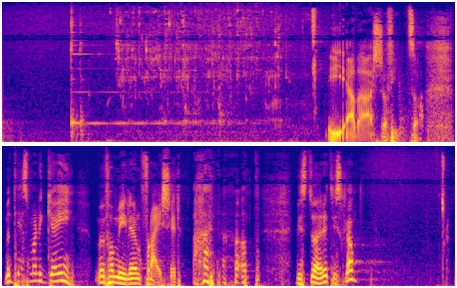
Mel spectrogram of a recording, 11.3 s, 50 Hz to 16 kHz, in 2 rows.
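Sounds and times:
glass clink: 0.8 - 3.8
wine pouring into a glass: 0.9 - 4.1
speech: 4.1 - 10.4.

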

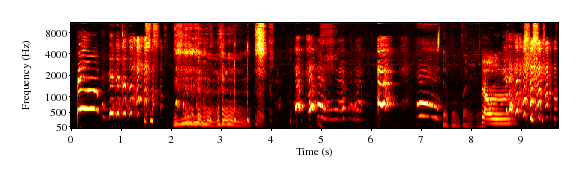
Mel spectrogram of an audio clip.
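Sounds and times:
baby laughing in squealing giggles: 0.4 - 2.8, 4.4 - 7.3, 8.7 - 9.7
adult with deeper voice laughing and making playful sounds: 0.8 - 5.3, 8.7 - 9.7
speech: 1.6 - 3.8.

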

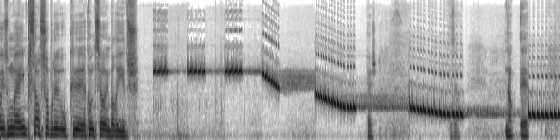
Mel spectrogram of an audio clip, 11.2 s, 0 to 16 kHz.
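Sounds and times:
speech: 0.0 - 2.9, 7.4 - 7.6, 10.1 - 10.7
cricket chirping shrill and buzzy: 3.0 - 9.6.

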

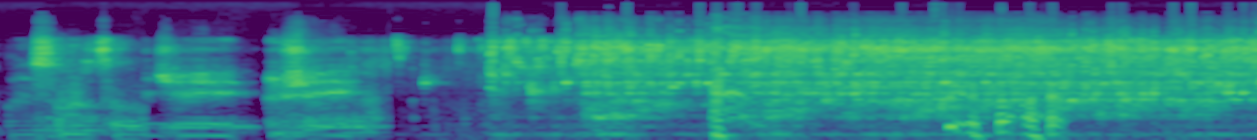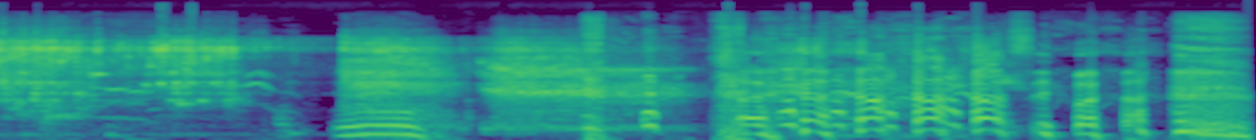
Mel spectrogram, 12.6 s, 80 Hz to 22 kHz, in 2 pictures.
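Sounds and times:
speech: 0.2 - 2.2, 2.8 - 6.7, 8.0 - 9.1, 10.1 - 10.9, 11.5 - 12.5
toilet flushing with water rushing into the bowl: 2.4 - 9.1
laughter: 3.6 - 5.6, 9.2 - 12.5.

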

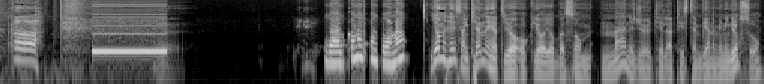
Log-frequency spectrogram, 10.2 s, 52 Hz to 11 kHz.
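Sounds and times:
telephone ringback tone on a call to a hotel in Linköping: 1.2 - 2.2
speech: 4.4 - 10.1.

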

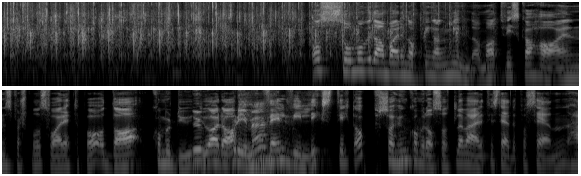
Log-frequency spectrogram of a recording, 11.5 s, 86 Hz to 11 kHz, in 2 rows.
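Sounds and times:
audience applause at a stage event: 0.0 - 5.0
speech: 3.1 - 11.5.

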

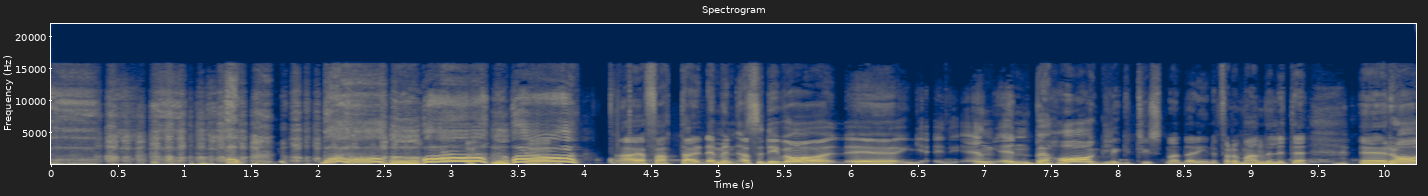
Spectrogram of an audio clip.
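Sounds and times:
person gasping for breath after holding their breath: 0.0 - 4.1
speech: 1.3 - 10.2.

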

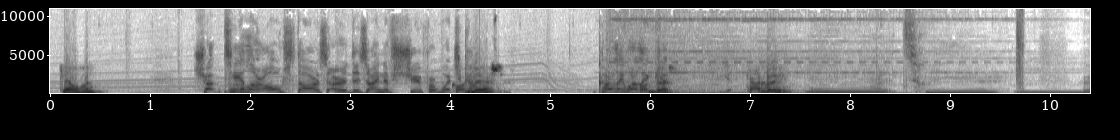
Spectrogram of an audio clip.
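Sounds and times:
speech: 0.1 - 0.6, 1.4 - 4.7, 5.4 - 10.0
loud harsh electronic quiz time-up buzzer: 2.9 - 10.2.

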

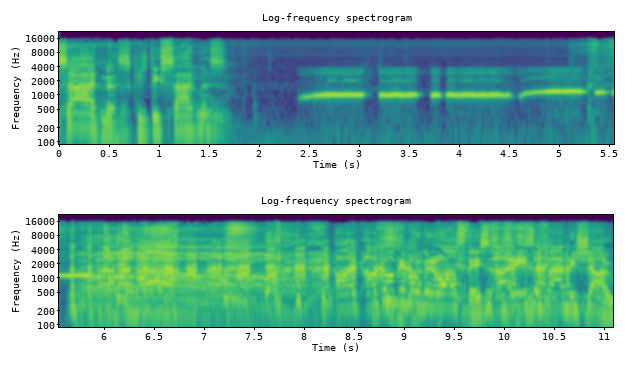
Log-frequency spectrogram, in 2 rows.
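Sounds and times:
speech: 0.0 - 1.8, 7.4 - 11.0
person whistling a short bright tune: 2.4 - 5.8
loud laughter: 5.3 - 11.0
people chattering: 5.6 - 11.0.

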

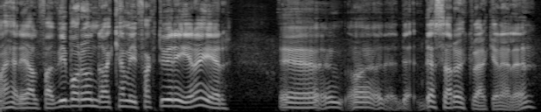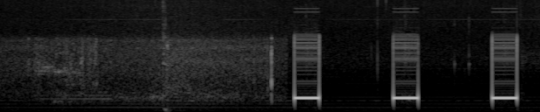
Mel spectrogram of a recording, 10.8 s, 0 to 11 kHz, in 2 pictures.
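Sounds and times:
speech: 0.0 - 5.4
faint noise: 0.0 - 10.8
telephone ringing tone on a call: 8.4 - 8.6, 9.4 - 9.6, 10.3 - 10.6.

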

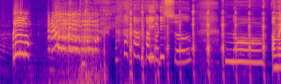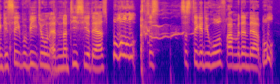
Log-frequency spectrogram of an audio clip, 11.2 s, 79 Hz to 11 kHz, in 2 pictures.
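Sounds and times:
turkeys gobbling: 0.2 - 2.2
laughter: 1.9 - 5.4
speech: 2.6 - 11.2.

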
